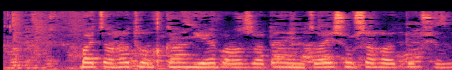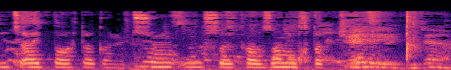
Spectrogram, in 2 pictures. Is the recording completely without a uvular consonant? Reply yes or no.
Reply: no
